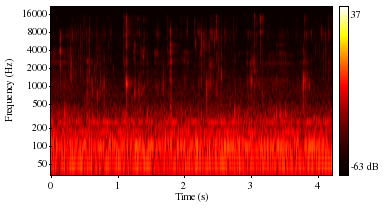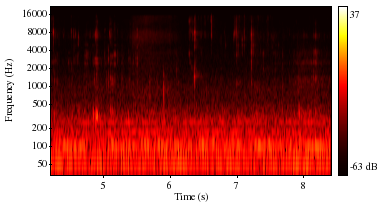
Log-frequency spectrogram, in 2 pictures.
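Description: Close-up mouth sounds of someone chewing a mouthful of creamy baked macaroni and cheese: soft wet smacks and small clicks scattered irregularly, over a steady low hum.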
